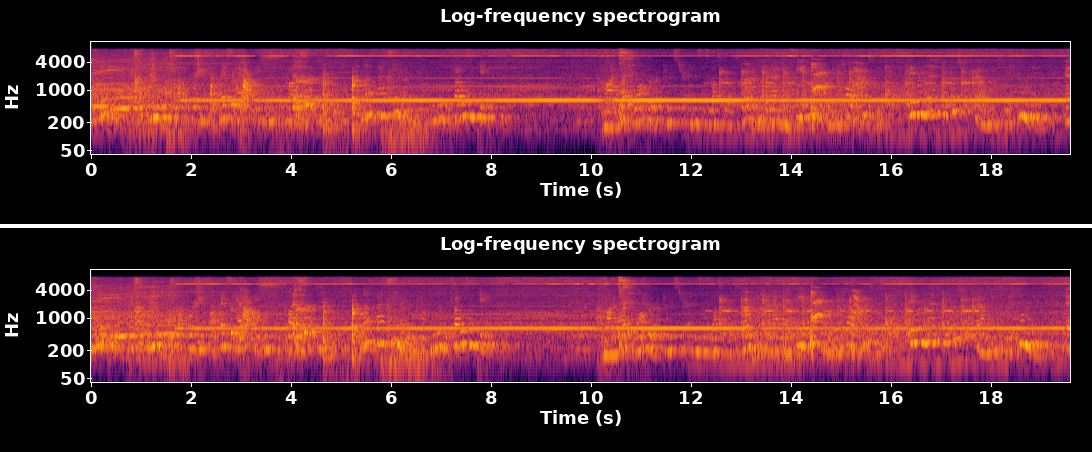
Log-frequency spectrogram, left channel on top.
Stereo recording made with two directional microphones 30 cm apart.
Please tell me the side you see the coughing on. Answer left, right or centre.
right.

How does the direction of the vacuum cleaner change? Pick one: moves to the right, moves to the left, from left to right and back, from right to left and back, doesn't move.
doesn't move.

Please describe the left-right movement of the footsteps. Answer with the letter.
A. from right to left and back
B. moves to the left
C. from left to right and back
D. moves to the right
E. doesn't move
D.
